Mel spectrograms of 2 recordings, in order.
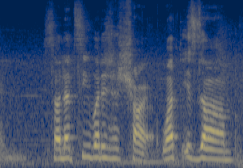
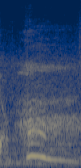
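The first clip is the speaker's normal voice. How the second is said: soft gasp; 10 dB quieter than usual. Real, not acted. Gasp at card.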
